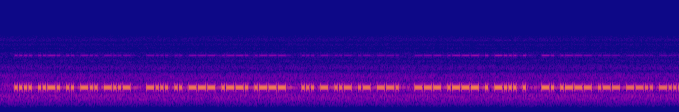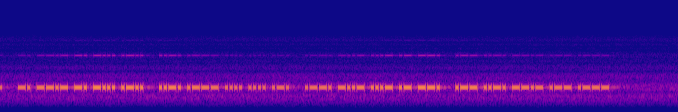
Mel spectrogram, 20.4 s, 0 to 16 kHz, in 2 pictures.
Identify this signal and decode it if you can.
Morse code, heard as a keyed tone, machine-sent, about 34 wpm, 810 Hz, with radio static. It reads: HFIDX BIOPJ STUAG OJEBE NJWZB NQNBL FJHHR PXVAG WFQWJ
